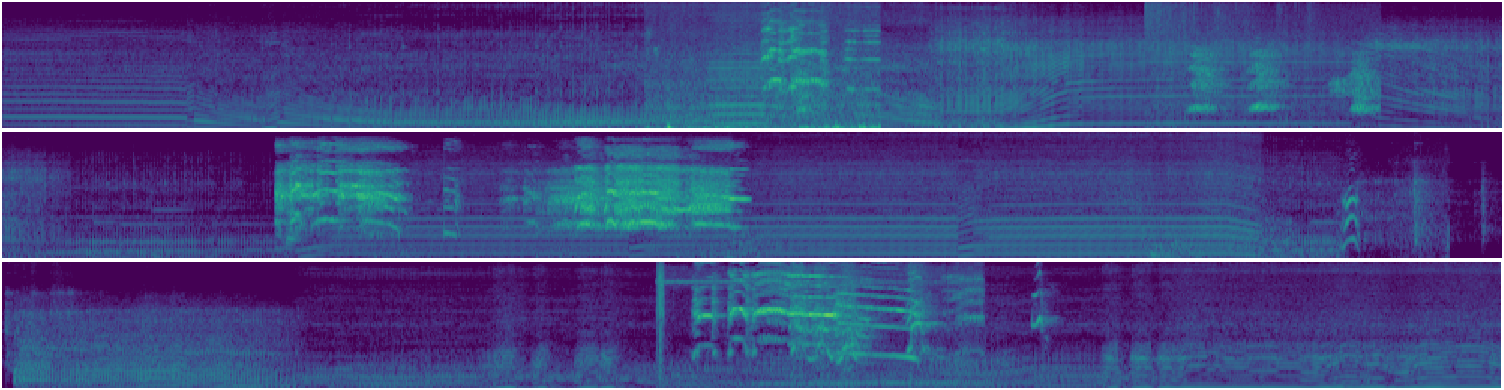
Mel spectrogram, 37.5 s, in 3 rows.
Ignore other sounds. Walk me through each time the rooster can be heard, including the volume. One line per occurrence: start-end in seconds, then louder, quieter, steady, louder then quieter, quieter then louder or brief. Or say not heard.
5.3-7.3 brief
14.8-18.8 quieter then louder
30.4-33.2 brief.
